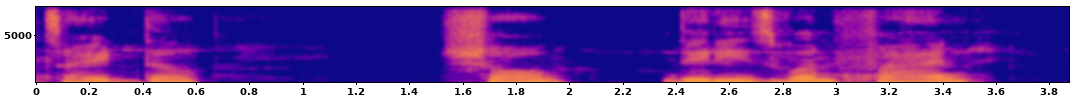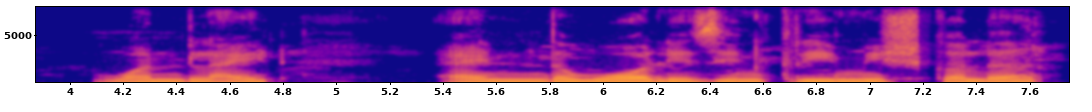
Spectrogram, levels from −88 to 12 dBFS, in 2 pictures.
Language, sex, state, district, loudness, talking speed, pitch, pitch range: English, female, Karnataka, Bangalore, -17 LUFS, 125 wpm, 205 Hz, 195-225 Hz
